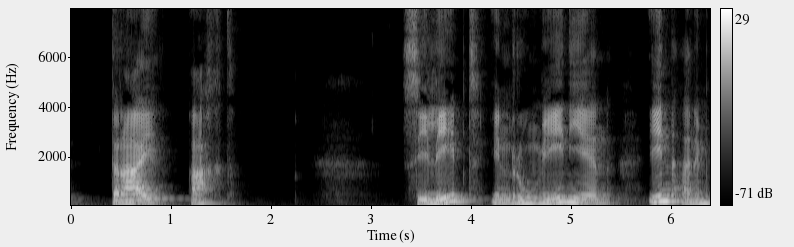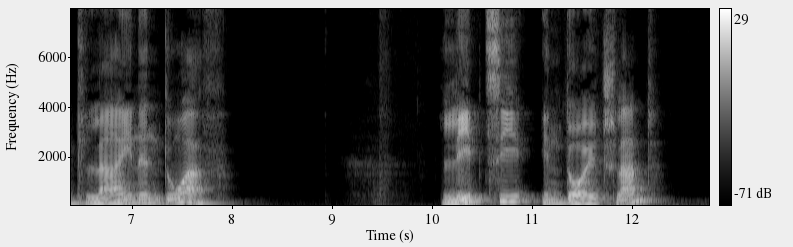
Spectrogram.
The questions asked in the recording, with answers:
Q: Lebt sie in Deutschland?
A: Nein, sie lebt nicht in Deutschland, sondern in Rumänien.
